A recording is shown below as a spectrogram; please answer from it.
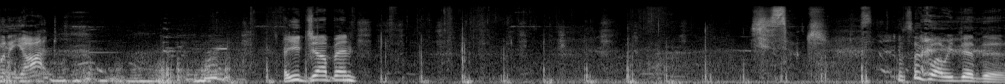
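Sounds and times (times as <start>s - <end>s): feet thumping on rubber mat: 2.4s - 8.8s.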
